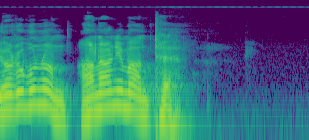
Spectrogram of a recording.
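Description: An elderly man speaks with animation through a headset microphone.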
